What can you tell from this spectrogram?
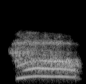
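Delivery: high, sudden gasp; bubble-in-the-mouth gasp. Shown as a demonstration. Teacher stopping the laughter, high sharp gasp. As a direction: gasp big to stop laughing. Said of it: "put a bubble in your mouth".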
